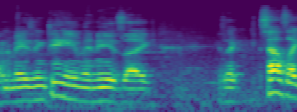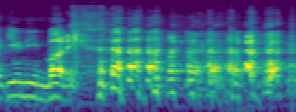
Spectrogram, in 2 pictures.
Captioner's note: laughs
